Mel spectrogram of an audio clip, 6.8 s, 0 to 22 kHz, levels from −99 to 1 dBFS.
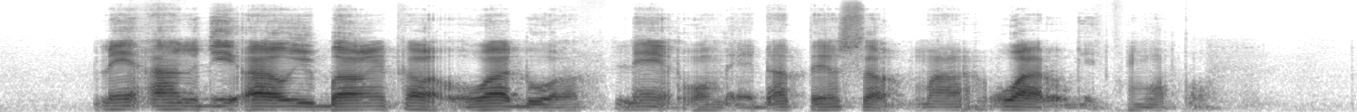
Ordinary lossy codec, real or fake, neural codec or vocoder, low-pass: none; fake; codec, 44.1 kHz, 1.7 kbps, Pupu-Codec; none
